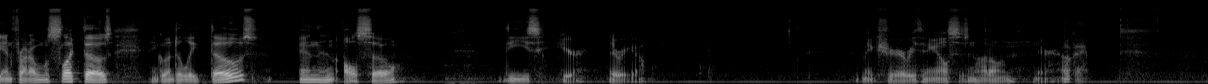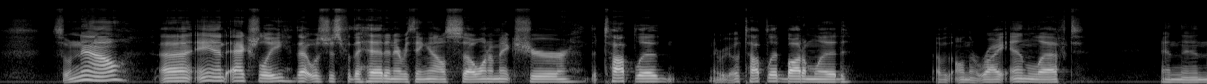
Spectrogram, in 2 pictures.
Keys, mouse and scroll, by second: 1.2 Delete, 3.7 b, 5.6 Delete, 8.9-12.4 drag, 8.9 middle click, 12.4-13.4 middle drag, 16.9 a, 17.3-19.1 right drag, 19.7-21.5 drag, 22.3-24.1 drag.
